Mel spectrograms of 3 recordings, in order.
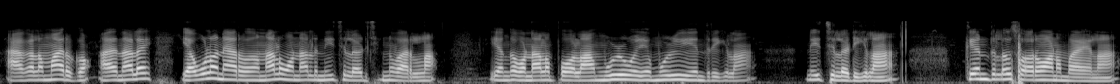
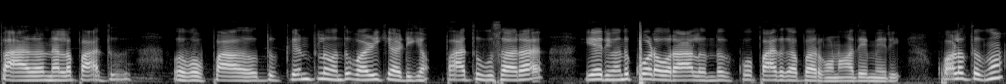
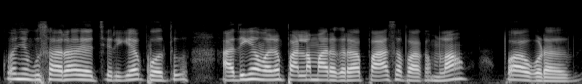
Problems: background conversations at intervals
